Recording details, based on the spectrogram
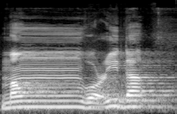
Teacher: نون ساکن کے بعد یرملون کا حروف یرملون کا واو ہے، یہاں ادغام مال غنہ ہوگا، ایک الف کی مقدار غنہ کریں گے ، واو کے اوپر پیش جلدی پڑھا جائے گا، عین کے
